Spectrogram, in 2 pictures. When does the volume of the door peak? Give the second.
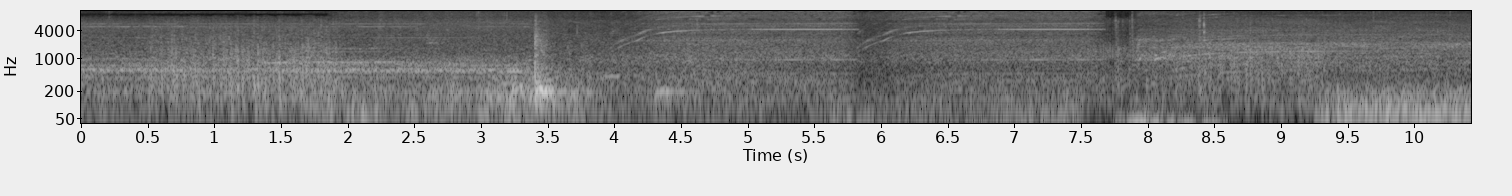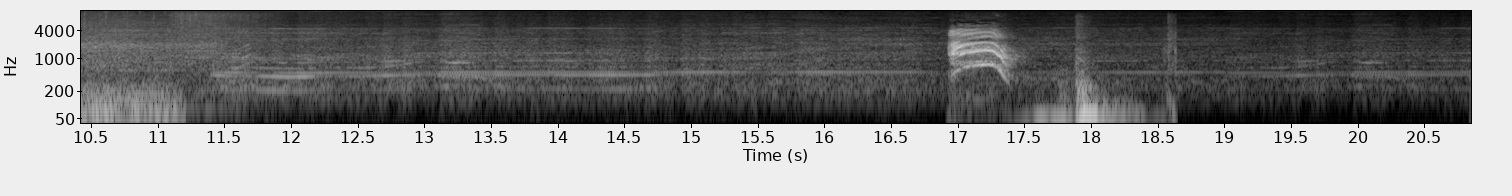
17 s.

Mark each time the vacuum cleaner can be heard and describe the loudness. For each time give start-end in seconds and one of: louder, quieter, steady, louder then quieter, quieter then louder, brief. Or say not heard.
0.0-20.8 quieter.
